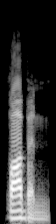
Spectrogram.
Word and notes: bobbin: American English

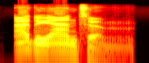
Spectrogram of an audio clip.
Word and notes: adiantum: British English

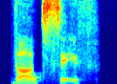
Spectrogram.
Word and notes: vouchsafe: Indian

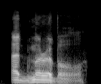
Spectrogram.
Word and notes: admirable: British English

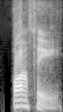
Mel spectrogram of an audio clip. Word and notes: bothy: American English

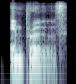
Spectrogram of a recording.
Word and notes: improve: British English

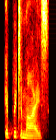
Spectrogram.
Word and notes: epitomize: Indian

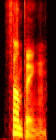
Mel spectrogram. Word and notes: thumping: British English

